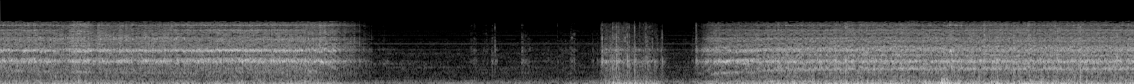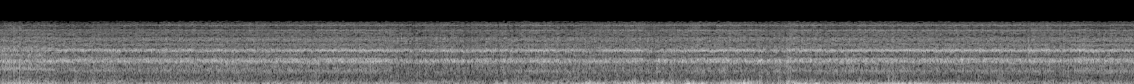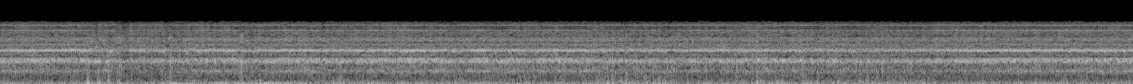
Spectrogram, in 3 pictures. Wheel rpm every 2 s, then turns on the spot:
160, 120, 0, 60, 160, 160, 160, 160, 160, 160, 160, 160, 160, 160, 160, 160, 160.
none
